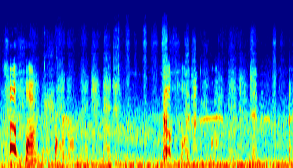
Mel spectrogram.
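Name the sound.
dogs panting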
